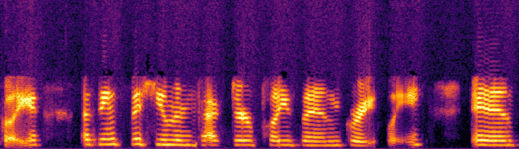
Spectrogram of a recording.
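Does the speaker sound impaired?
Yes: ALS; probable category ALS, first symptoms noticed in hand, 18 months to diagnosis, diagnosed at 27.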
